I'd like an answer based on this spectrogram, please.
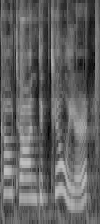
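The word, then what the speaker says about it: Coton de Tulear: it as heart wrapped in fur number five coton de tullier known as the royal dog of madagascar thanks to nobility's affection for the breed the charming and friendly cotton dictiliar pronounced is covered in a long profuse white coat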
